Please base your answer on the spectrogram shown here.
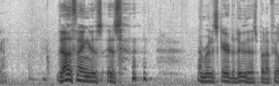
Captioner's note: chuckles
